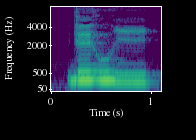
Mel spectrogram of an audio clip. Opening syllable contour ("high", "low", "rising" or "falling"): high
